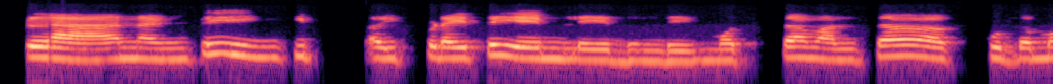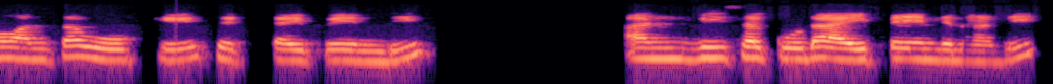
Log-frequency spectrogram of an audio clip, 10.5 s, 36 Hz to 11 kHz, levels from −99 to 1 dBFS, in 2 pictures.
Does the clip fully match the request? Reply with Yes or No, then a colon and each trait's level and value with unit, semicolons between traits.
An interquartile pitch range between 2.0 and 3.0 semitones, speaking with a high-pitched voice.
Yes: average, 2.7 semitones; high, 205 Hz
